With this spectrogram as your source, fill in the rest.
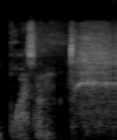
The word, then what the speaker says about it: Poisson: Para los que les gusta el francés, bueno, pues así se pronunciaría, relación de Poisson.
